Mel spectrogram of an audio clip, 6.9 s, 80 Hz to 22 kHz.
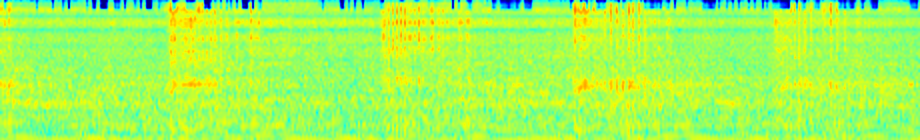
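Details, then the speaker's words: Toro two-stroke single-stage snowblower, owned about 5 years, unloaded after the carburetor jet was filed open: revs climb and sag about every 1.5 s, constant surging; jet fix did not help, new carburetor suspected. "nothing the only thing I can think of is maybe a new carburetor it's just constantly surging surging surging"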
